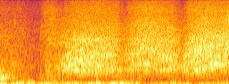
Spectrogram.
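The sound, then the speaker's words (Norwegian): Leather creaks and rubs in a steady rhythm as someone sits on an architectural bench made of painted wooden planks: about four long, scratchy strokes with short pauses between them, and no voices. “Det er læreslyd, altså.”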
